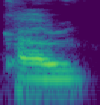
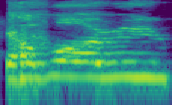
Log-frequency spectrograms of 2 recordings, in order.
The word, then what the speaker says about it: Kaoru: They would always mispronounce the username anyway. You know, the handle. They'd like Kawaru, Kawarm. You know, just like random fucking shit versions of like, you know, when English people try to do Japanese names and they just butcher the pronunciation straight away.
